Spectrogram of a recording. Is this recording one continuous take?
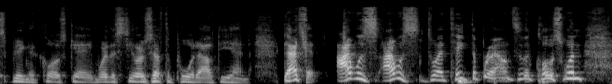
no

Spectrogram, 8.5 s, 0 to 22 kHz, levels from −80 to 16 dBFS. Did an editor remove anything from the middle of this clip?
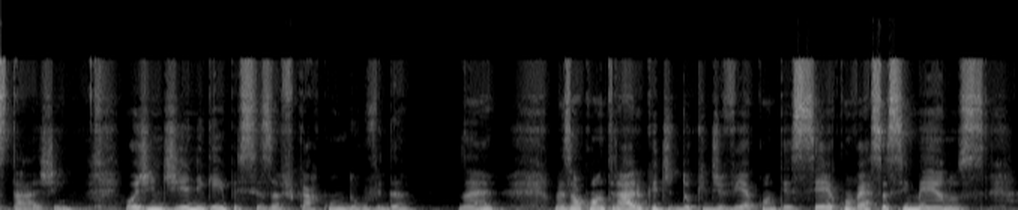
yes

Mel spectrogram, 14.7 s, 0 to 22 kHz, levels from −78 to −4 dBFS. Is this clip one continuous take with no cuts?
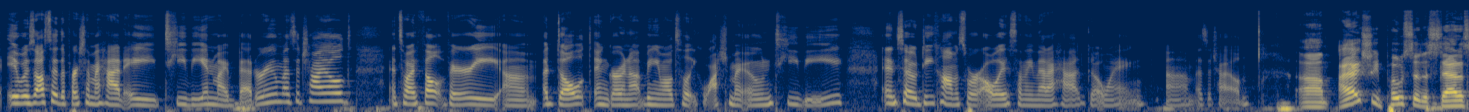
no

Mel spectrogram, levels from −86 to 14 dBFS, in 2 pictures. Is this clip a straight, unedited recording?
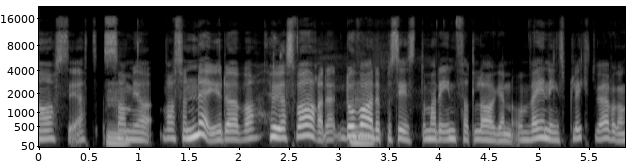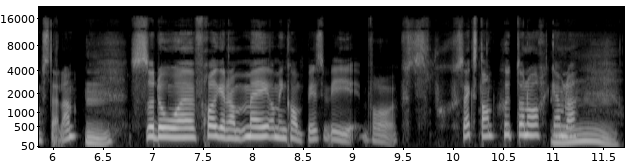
yes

